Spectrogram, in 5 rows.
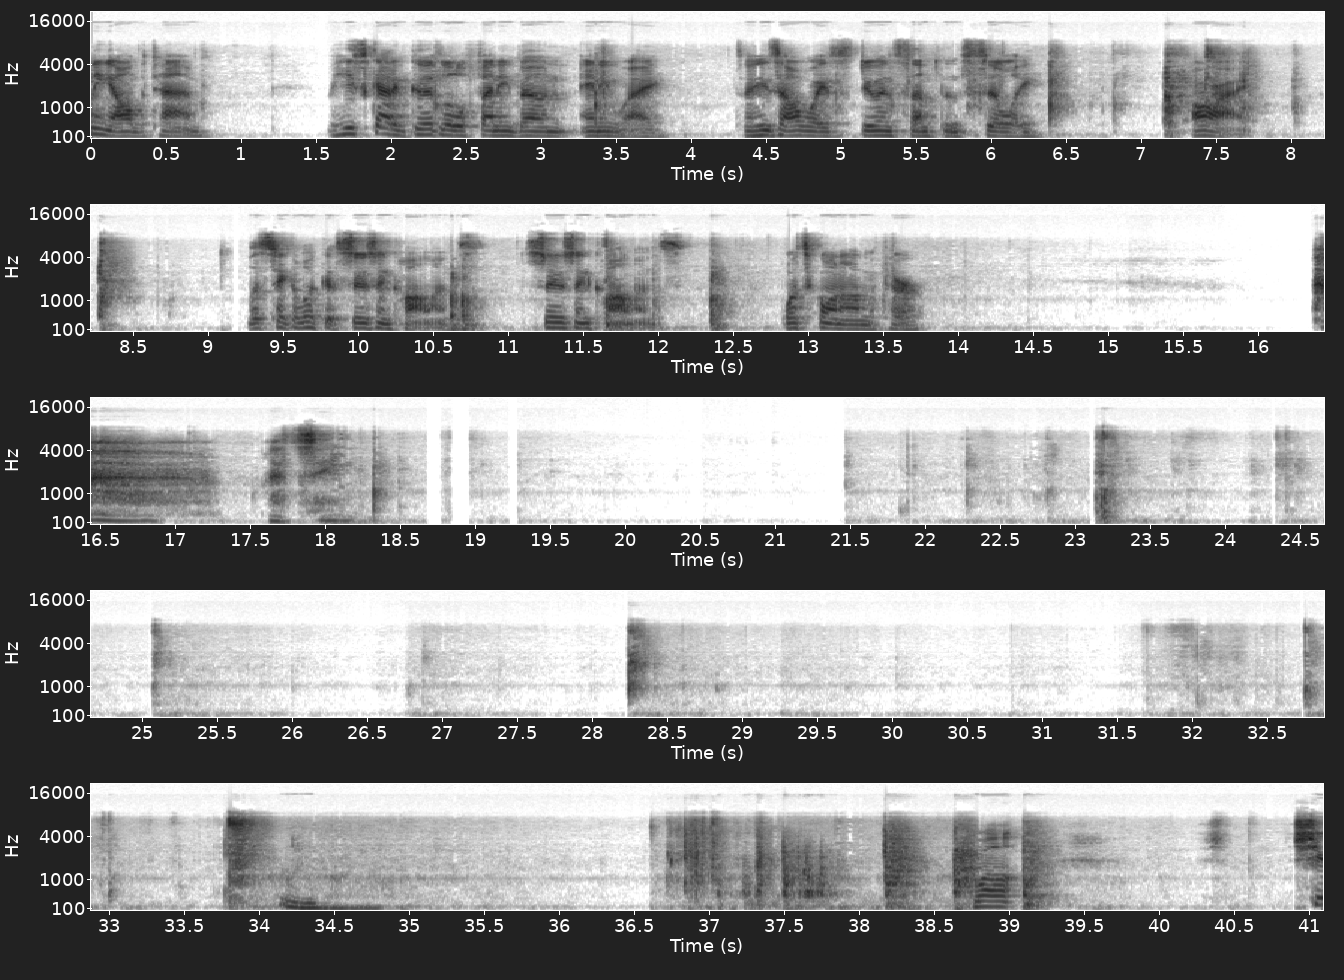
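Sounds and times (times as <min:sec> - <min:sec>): woman sighing: 0:16.4 - 0:17.3, 0:34.1 - 0:35.0
short falling vocal sound: 0:33.8 - 0:35.0.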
